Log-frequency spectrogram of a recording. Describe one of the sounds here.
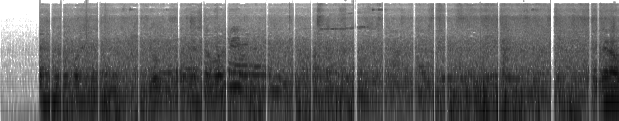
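Several men talk over one another loudly and with agitation, close by.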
